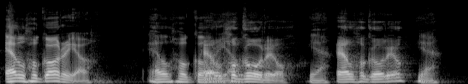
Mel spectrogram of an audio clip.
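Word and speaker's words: El Jolgorio: But it's an El Jonglorio. That's not how you pronounce the name, but we'll leave that in there.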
